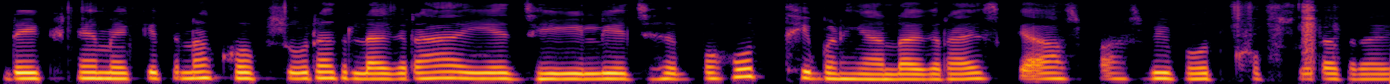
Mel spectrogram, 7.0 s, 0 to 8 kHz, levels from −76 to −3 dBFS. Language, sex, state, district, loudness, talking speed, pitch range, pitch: Hindi, female, Bihar, Jahanabad, -18 LUFS, 190 wpm, 190-210 Hz, 200 Hz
